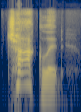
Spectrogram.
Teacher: Not cholate with three syllables. It's chocolate with two syllables, fast and compressed.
